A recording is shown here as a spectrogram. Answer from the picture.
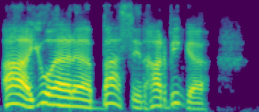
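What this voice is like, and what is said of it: Put-on Spanish accent. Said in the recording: “that was Spanish accent, by the way ... Not too sure if that was too accurate”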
